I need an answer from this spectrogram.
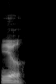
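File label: "yes", voice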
